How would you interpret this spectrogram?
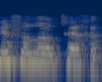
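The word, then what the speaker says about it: נפלאותיך: Okay, nif, low. So you put the low together? Oh, I see what you're saying, niflotecha. Wow, yeah. They run it together.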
